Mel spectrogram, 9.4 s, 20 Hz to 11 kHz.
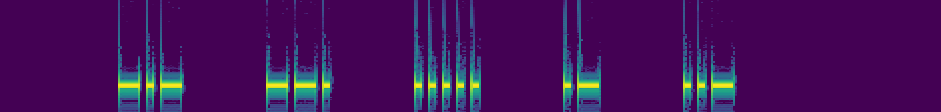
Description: Morse code, heard as a keyed tone, about 17 wpm, spaced as for 8 wpm, 700 Hz. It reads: KG5AU
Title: USA Call Signs - 5 Characters - 4x Character Spacing - 17wpm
